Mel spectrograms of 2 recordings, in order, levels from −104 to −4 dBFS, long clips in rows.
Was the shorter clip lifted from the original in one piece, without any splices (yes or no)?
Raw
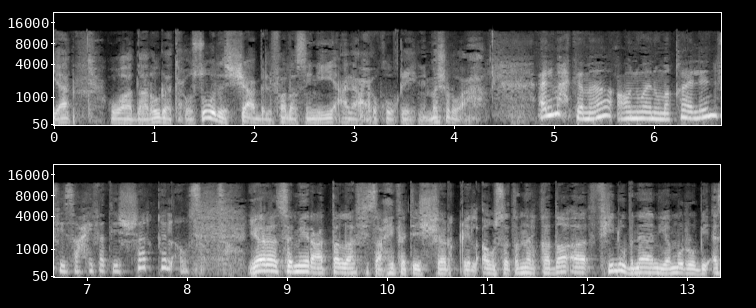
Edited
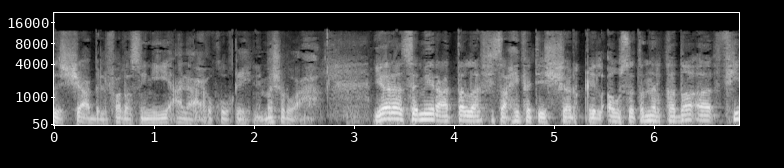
no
